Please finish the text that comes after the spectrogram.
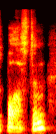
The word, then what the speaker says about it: Baughston: Our capital is Boston, but it's spelled with my name, Baughston.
